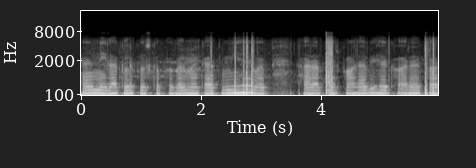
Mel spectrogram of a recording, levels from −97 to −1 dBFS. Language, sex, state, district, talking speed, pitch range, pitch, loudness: Hindi, male, Odisha, Sambalpur, 160 wpm, 140-155 Hz, 145 Hz, -26 LUFS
